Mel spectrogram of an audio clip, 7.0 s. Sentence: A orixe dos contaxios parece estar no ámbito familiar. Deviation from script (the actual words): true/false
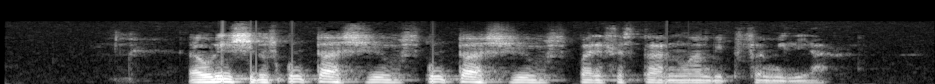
true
